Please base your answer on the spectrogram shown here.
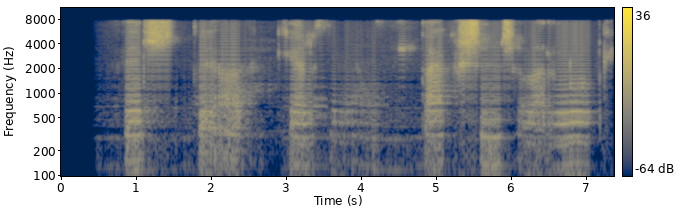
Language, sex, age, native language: Icelandic, female, 10, Icelandic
